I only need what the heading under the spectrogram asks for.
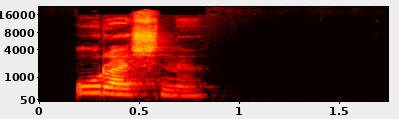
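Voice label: "урасьны", Komi, female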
